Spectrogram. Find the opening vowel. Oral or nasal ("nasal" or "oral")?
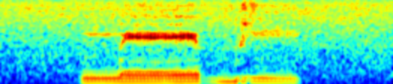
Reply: oral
